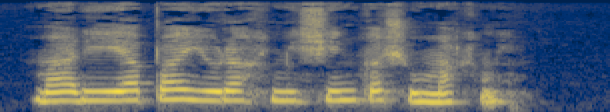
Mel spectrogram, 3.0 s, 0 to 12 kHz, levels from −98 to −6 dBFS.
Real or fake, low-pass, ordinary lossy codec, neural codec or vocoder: real; 10.8 kHz; AAC, 48 kbps; none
